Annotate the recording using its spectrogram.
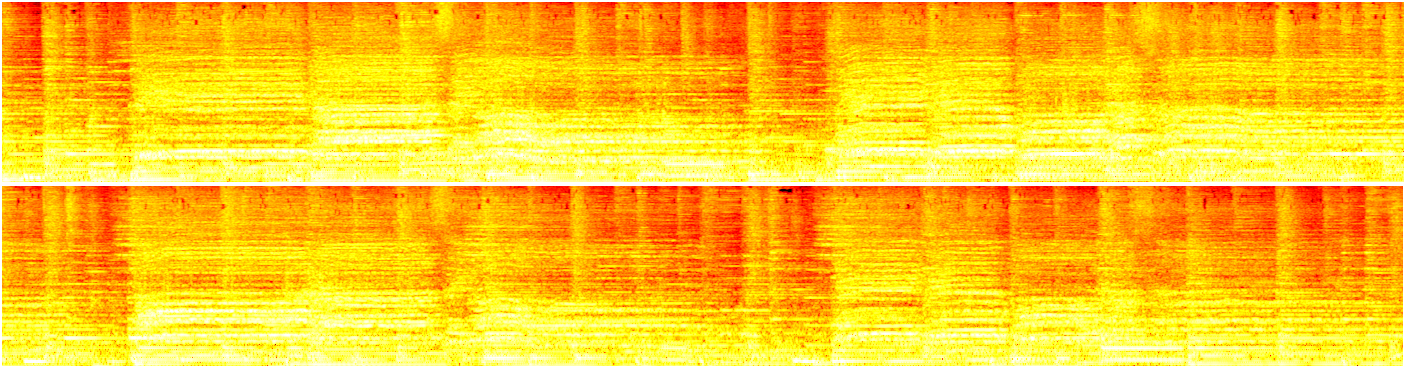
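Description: A choir singing a Portuguese-language gospel hymn in phrases, accompanied by a small worship band of acoustic guitars, electric keyboard and drums.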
